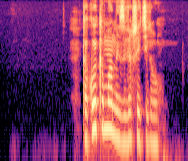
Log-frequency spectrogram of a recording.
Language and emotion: Russian, neutral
